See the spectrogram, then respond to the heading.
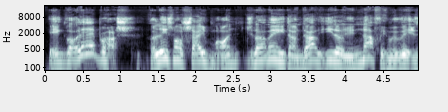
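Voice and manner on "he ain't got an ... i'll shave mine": normal talking voice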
